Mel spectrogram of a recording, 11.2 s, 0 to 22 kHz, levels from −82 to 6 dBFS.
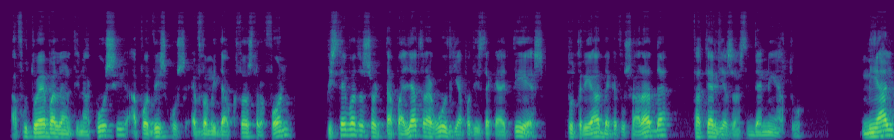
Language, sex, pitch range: Greek, male, 105-150 Hz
